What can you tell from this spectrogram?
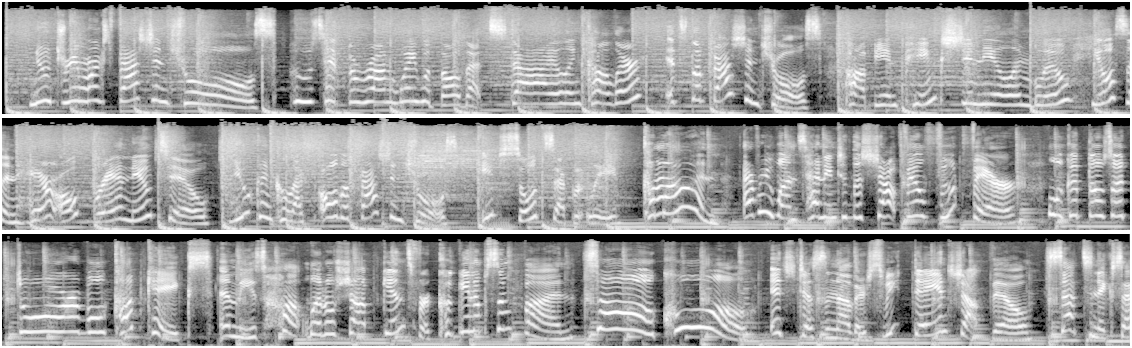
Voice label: Youth, vo

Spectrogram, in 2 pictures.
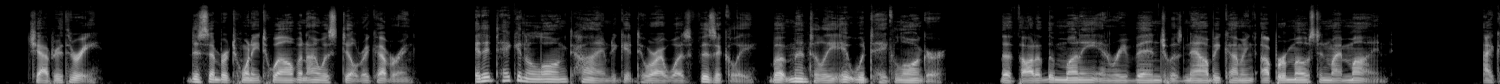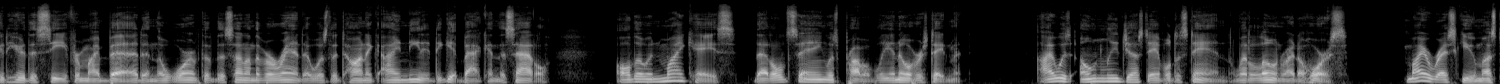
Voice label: Narration; promo

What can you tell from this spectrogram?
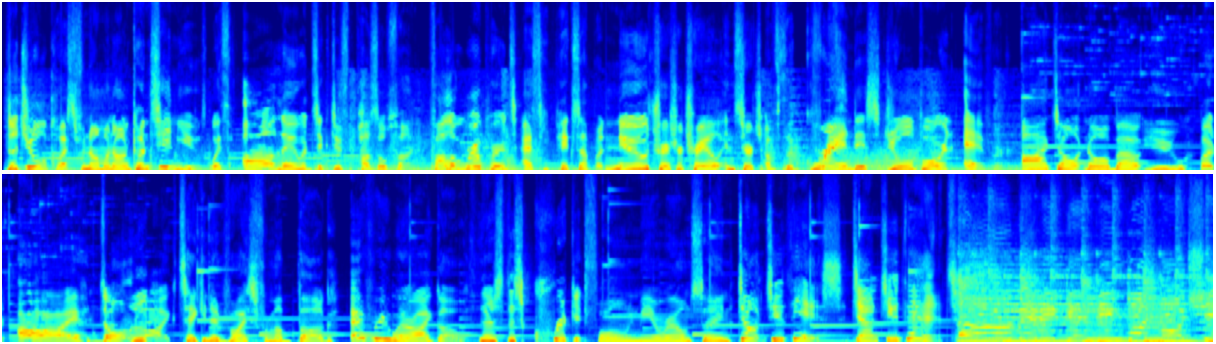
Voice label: Youth, vo

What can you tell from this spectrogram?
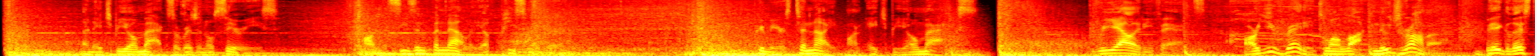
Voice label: Promo

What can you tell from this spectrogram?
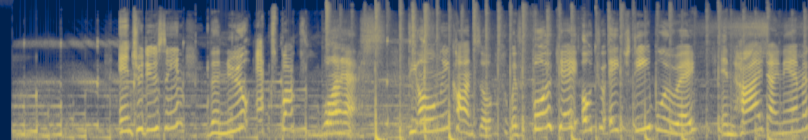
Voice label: Slate Youth

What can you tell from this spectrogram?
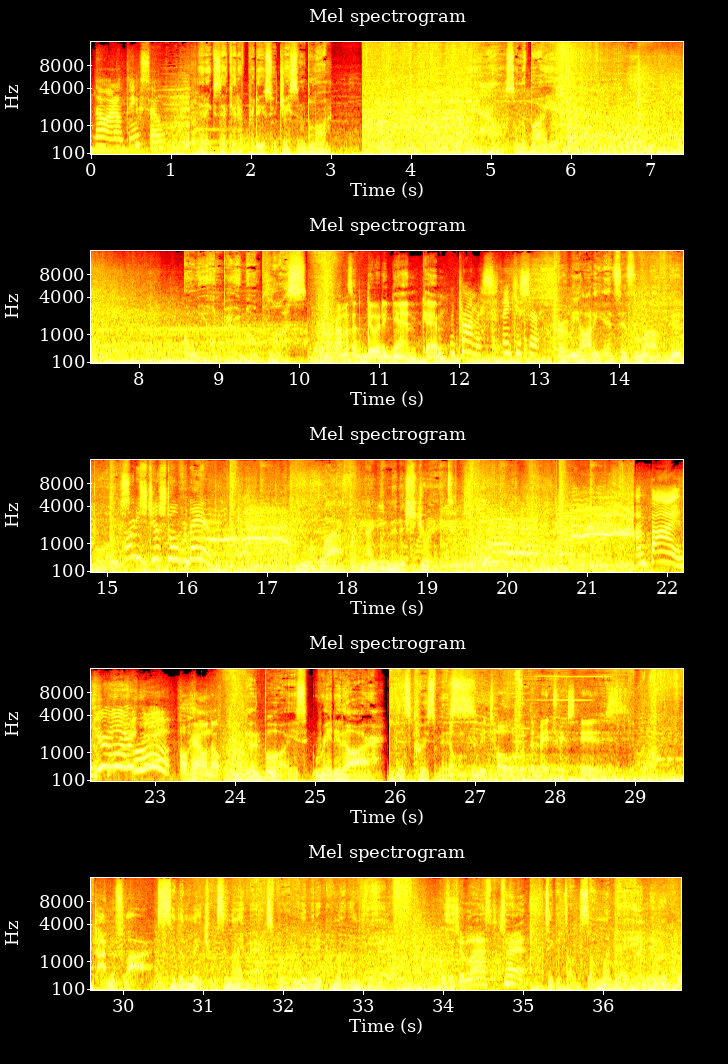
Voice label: Trailer

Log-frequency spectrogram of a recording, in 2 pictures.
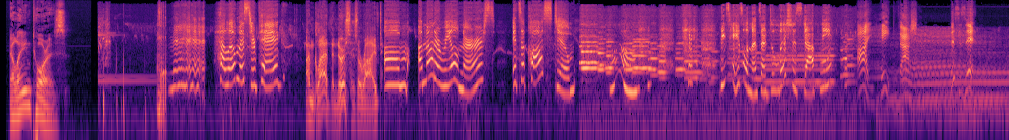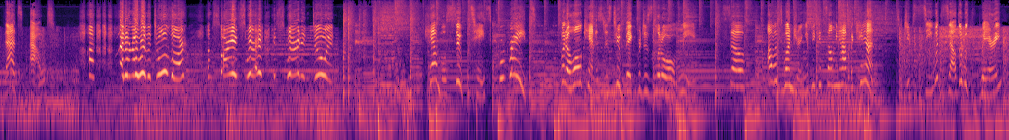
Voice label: Commercial

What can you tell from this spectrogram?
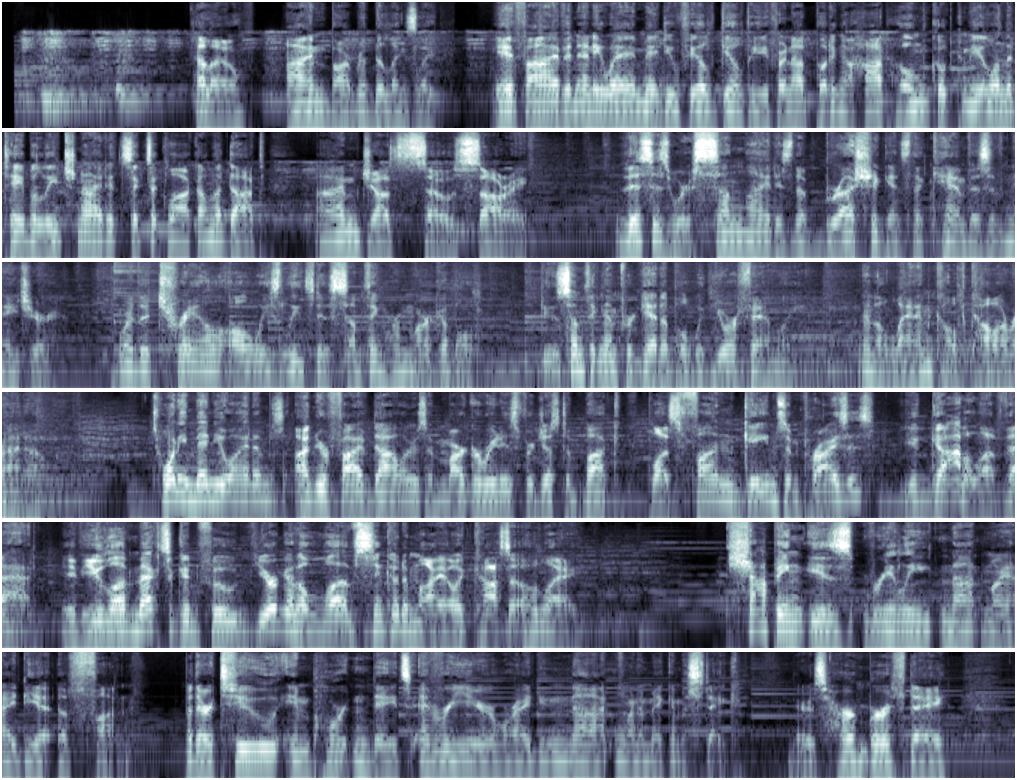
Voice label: Commercial

